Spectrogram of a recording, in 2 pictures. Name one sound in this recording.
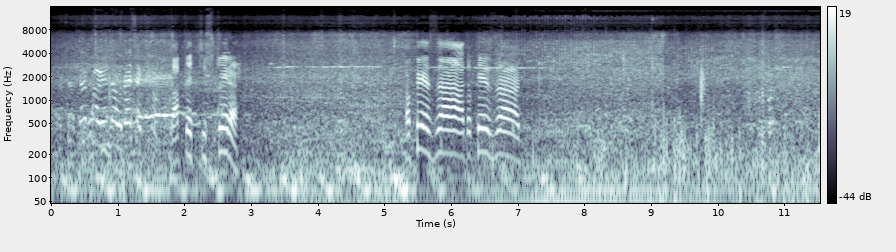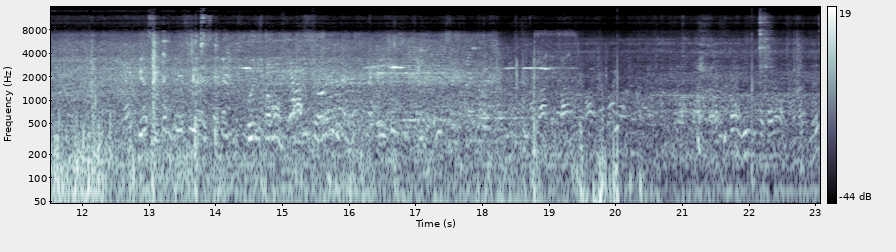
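Traffic rumbles along a street.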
